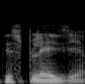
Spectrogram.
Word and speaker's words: dysplasia: dysplasia.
